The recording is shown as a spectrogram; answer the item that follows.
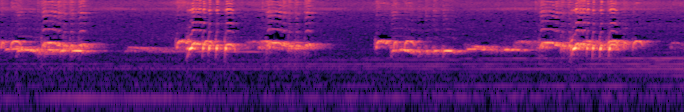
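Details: Zebra dove, a wild local jolotundo bird with a heavy, full voice, used as a lure: rippling coo phrases following one another closely, each with a bright accented note, five or so phrases over faint low background noise.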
